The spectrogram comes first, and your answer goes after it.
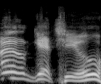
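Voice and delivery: eighties cartoon bad guy. Quoting the cartoon villain's line: cartoon bad guy voice. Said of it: "generic, uh, bad guy voice in cartoons".

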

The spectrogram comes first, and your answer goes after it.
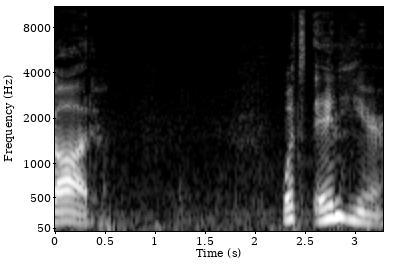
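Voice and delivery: frightened. A player, afraid to open what they found in the game: scared. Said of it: "I'm so scared".

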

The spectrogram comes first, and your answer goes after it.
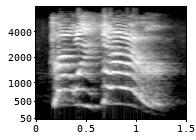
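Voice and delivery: loud yelled voice. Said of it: "you don't have to yell it".

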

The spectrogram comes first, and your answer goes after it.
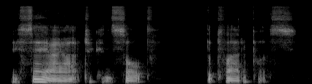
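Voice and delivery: whispering. She stoops down close to Dot and speaks into her ear, whispered. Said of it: "she whispered in Dot's ear".

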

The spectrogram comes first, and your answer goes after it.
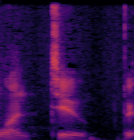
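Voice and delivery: drawn-out, slow, soft, deliberate delivery. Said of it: "like, real slow".

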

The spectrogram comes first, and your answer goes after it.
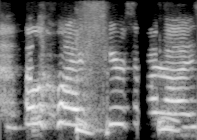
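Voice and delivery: high, teary laughter, giggling.

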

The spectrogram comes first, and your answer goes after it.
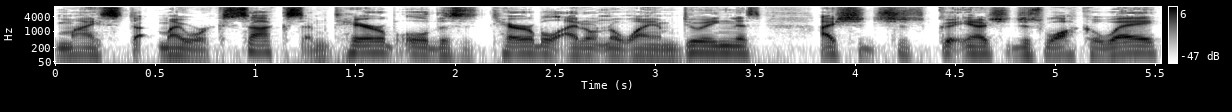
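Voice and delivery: usual speaking voice

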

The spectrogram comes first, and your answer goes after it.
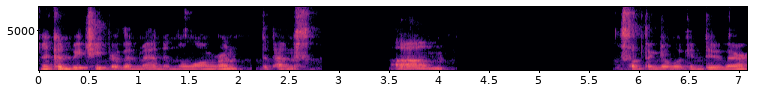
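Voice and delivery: very soft mutter under the breath.

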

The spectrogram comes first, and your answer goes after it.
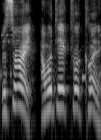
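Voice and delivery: blaring, too loud, high-pitched outburst. Apollo calls out to mr. wright, too loud. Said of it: "use your indoor voice".

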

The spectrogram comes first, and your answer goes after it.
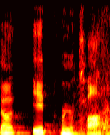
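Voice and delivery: long, slow, drawn-out yoga teacher voice. Mimicking what yoga class teachers would say: stretched yoga-instructor voice. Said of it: "they stretch a lot, their vocal cords".

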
